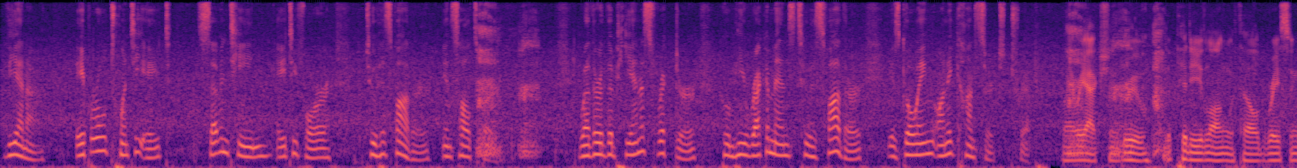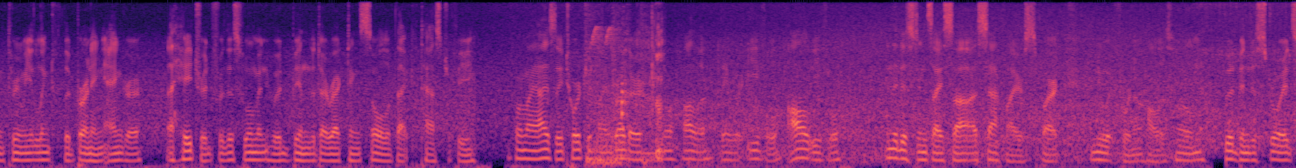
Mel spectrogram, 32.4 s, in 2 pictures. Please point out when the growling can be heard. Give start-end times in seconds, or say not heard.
5.9-6.8, 13.3-14.6, 23.5-24.6.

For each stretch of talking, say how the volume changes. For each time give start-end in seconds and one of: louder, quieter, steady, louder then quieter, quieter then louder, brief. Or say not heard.
0.0-32.3 steady.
